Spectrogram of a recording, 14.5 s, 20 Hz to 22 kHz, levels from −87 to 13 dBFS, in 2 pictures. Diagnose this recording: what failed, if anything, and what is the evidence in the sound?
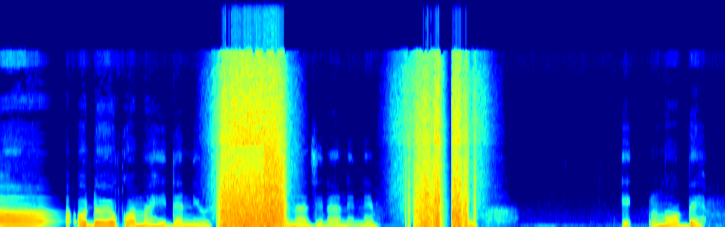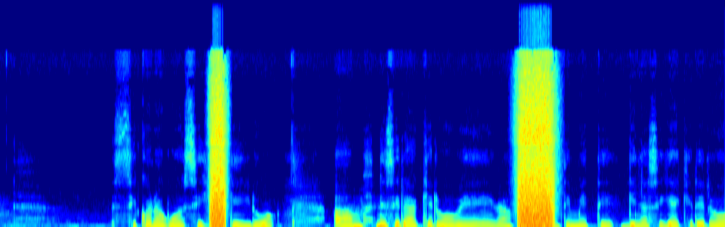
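Call audio freeze at 0.40–0.68 s and again at 4.40–4.53 s. In each, the sound stalls and the last moment is stretched into a fading buzz-like fill, about 265 ms and then about 126 ms long, after which the speech resumes where it stopped with nothing lost. The likely cause is at the network and jitter-buffer stage: packets arrived late, the buffer ran dry, and the receiver padded the wait, so each stall adds its length to the playout delay.

Wireless microphone noise hit at 1.98–3.07 s, between "ũyũ kwa mahinda nĩ" and "njĩra nene"; at 3.82–5.02 s, just after "njĩra nene"; at 9.31–9.57 s; and at 12.34–12.90 s. Each is a swish of static rising over the speech. This is an analogue radio-link fault ahead of any digital stage. The FM carrier faded as reflected paths cancelled it, and receiver noise came up through the audio until the signal recovered.

Jitter buffer speed-up at 9.69–10.10 s and 13.27–14.45 s. 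The speech runs about 12 and 13 percent fast at unchanged pitch, so it sounds hurried, trimming roughly 50 ms and then roughly 150 ms. This happens at the buffer stage of the call path. After delayed packets arrived in a bunch, the buffer held more audio than its target, and the receiver cut many small pitch-period slices in a row to bring the delay back down.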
